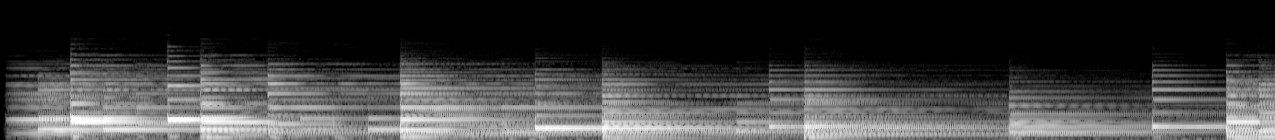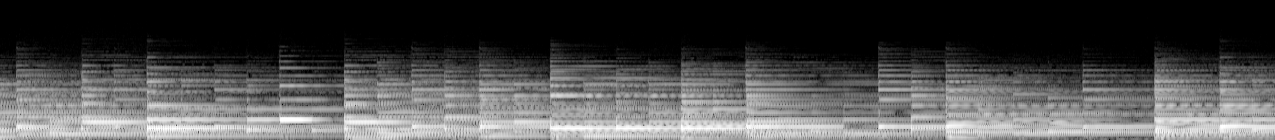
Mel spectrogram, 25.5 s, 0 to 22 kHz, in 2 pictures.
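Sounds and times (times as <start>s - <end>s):
low piano: 0.0s - 25.4s.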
